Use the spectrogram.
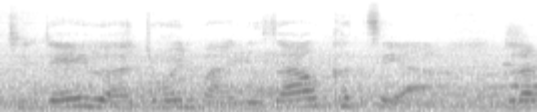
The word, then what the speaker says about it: Louzanne Coetzee: your host, and today we are joined by Louzanne Coetzee. Did I pronounce it properly?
